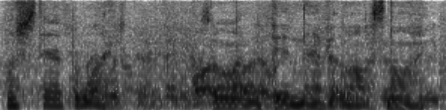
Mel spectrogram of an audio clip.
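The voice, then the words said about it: Put-on accent slipping into Australian. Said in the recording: “Now that's very Australian. Gone completely Oz there.”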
